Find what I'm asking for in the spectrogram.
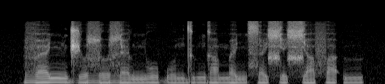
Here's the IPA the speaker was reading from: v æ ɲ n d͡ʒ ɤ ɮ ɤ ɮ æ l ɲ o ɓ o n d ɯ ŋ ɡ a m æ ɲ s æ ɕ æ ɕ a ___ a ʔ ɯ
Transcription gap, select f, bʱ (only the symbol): f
